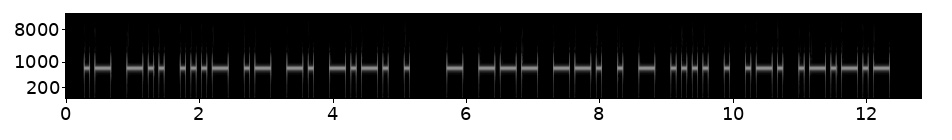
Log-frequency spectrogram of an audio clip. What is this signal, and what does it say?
Morse code, heard as a keyed tone, about 15 wpm, 700 Hz. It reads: ADVANCE TOGETHER.
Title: Sentences from Top 1400 Words 15wpm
